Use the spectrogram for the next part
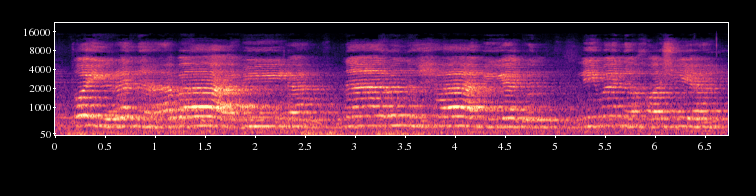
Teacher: تنوین یا نون ساکن کے بعد حروف حلقی میں سے کوئی حرف آئے تو نون کو ظاہر کر کے بلا غنہ کے جلد پڑھیں گے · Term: اظہار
